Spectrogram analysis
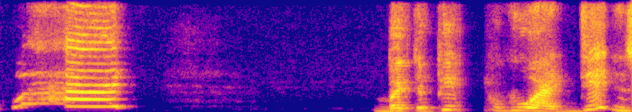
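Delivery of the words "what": much higher, squeaky what of disbelief; stunned what. Retold or imitated. Dancer recalling shock at seeing his hero, high squeak. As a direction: squeak it out, astonished. Amazed Peg Leg Bass came.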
